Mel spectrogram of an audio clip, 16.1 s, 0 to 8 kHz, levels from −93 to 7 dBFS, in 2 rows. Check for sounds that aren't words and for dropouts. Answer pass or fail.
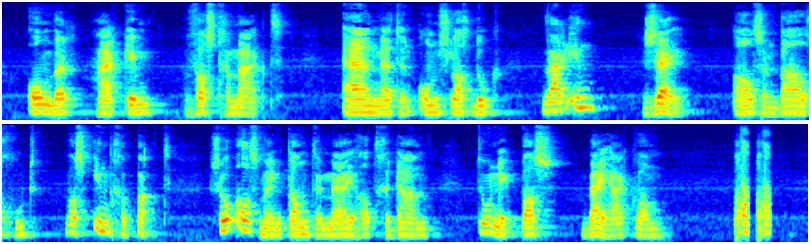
fail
